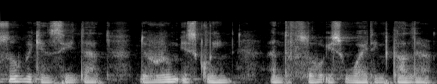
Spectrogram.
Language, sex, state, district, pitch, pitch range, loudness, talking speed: English, male, Nagaland, Kohima, 100 Hz, 95-105 Hz, -19 LUFS, 220 wpm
